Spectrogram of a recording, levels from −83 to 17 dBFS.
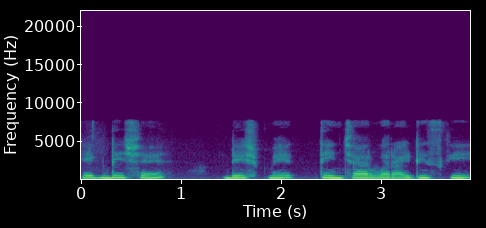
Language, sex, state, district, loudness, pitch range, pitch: Hindi, female, Bihar, Patna, -13 LUFS, 240-255 Hz, 250 Hz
